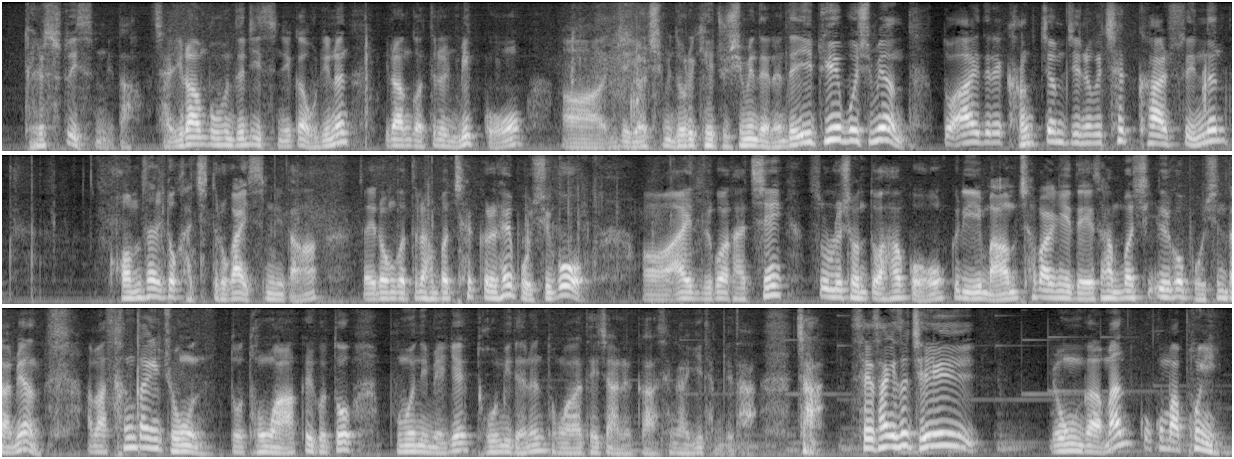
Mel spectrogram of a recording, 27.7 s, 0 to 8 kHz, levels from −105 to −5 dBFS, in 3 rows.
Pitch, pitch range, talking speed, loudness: 130 Hz, 105-165 Hz, 390 characters per minute, -23 LUFS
